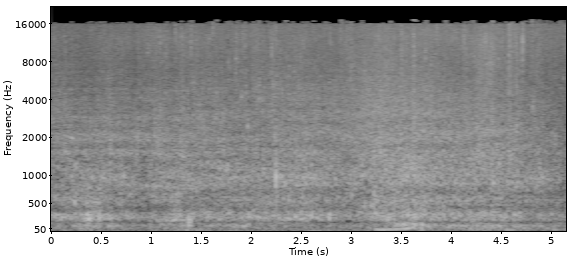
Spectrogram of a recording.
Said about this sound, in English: The sea ebbing, leaving wet sand and white foam residue.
